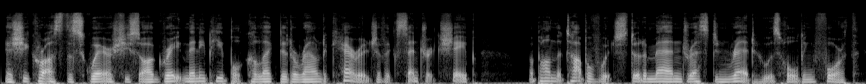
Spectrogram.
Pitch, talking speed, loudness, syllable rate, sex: 125 Hz, 230 wpm, -20 LUFS, 6.0 syllables/s, male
